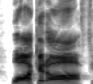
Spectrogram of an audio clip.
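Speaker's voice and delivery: loud, high gruff order; coach's bark. Retold or imitated. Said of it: "That's what they always used to say".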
